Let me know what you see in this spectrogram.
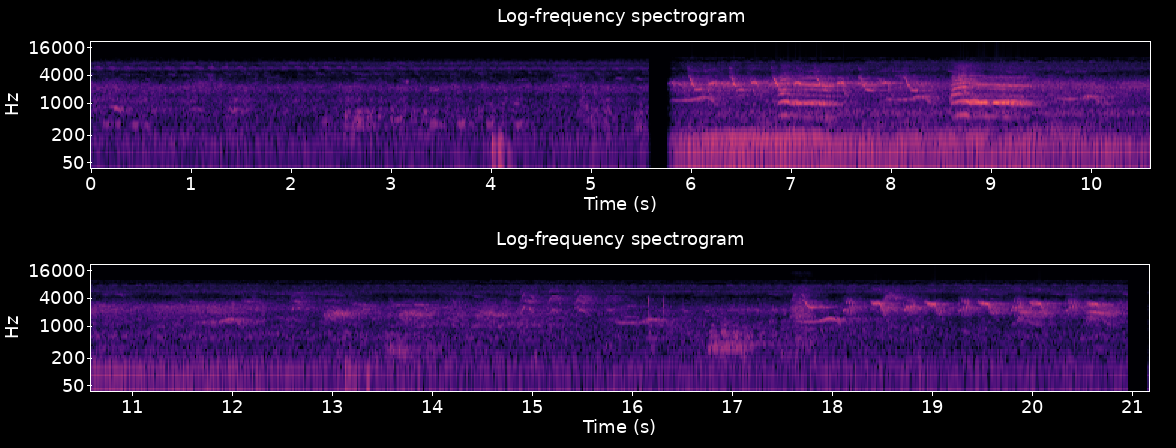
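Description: Birds chirping and calling, faint at first, then a string of sharp rising and falling chirps, loudest after a brief break about a third of the way in. A low steady hum lies under the calls for a few seconds.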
